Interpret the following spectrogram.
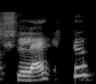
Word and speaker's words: schlecht: So this is not schlecht. Sure sound will become schlecht. Both SCH and CH, sure sound. Schlecht. Enter sound at the end.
